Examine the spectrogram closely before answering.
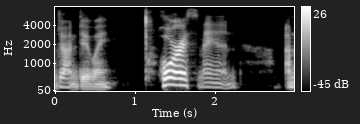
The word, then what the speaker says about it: Horace Mann: education not John doing Horace Mann I'm not saying Horseman I'm saying Horace Mann AC e Horace Mann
